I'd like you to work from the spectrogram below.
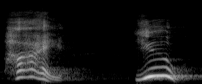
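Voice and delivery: high, loud delighted hi; excited greeting. Retold or imitated. David thrilled to see Mephibosheth, excited. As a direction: greet him as if overjoyed. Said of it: "this excitement of like".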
